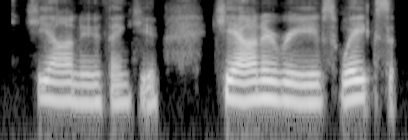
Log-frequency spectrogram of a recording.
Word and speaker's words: Keanu: Yeah, Keanu. Keanu, thank you.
